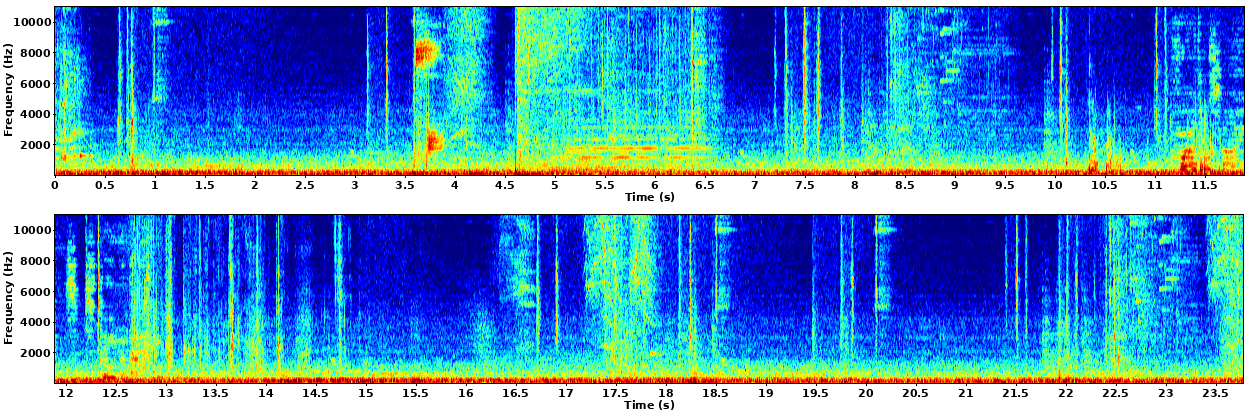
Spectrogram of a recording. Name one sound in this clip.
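Soft clicks and beeps sound from a menu.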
